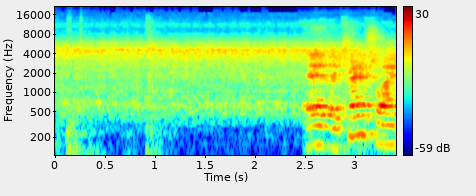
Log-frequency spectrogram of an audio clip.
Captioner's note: white Noise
